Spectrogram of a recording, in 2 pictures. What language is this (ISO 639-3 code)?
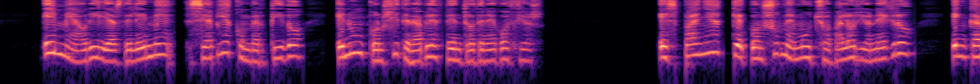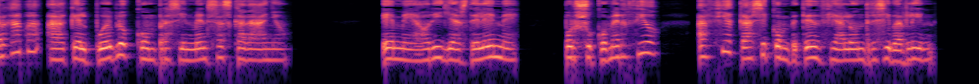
spa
